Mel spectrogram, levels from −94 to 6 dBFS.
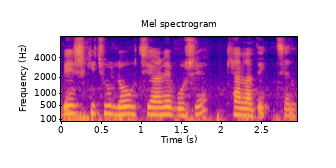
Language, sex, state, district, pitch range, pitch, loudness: Bengali, female, West Bengal, Malda, 205-220 Hz, 215 Hz, -17 LUFS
